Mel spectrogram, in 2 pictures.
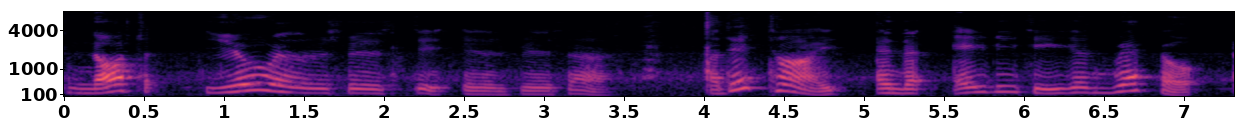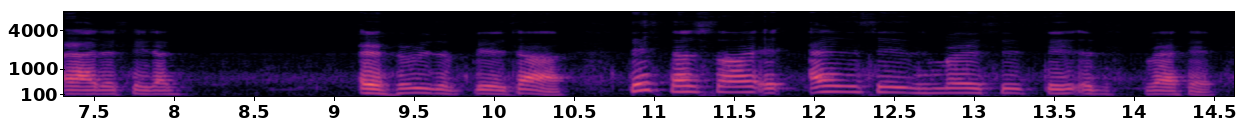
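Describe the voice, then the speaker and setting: A young adult man from Australia talking haltingly and with mumbled words in a casual show-and-tell to camera at home. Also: on the high side, big pitch swings, darkish tone. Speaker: collector showing his media haul. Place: small furnished room at home, indoors. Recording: dull lo-fi sound with background noise.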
